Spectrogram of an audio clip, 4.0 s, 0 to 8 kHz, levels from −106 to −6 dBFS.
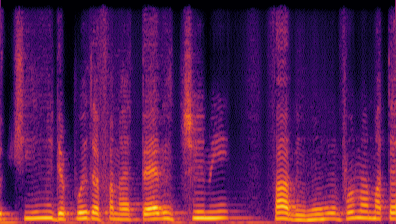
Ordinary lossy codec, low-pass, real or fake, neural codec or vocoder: none; none; fake; codec, 16 kHz, 0.5 kbps, X-Codec, HuBERT features, trained on balanced general audio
